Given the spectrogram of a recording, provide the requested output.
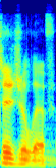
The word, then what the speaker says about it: Sigilyph: I know it's pronounced Sigilyph.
